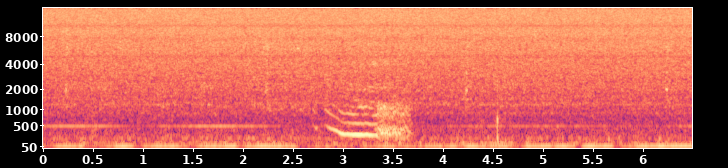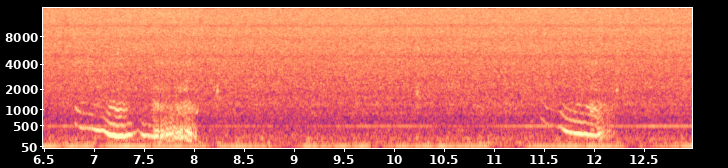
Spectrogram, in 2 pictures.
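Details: Scottish Fold cat born 31 July 2004, snoring indoors; three voiced, wheezy snores, each sliding downward in pitch, arrive about every four to five seconds against a steady low hum.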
